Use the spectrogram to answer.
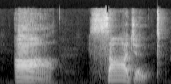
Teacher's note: This is the only time I know in English where the letter E is pronounced ah.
